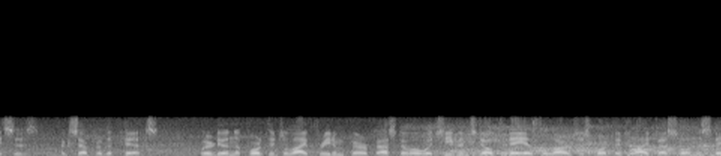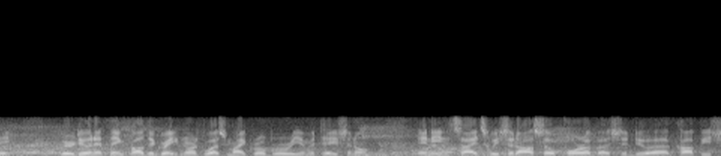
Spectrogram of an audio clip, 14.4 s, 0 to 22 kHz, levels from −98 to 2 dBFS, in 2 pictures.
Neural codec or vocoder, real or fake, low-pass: none; real; 5.4 kHz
